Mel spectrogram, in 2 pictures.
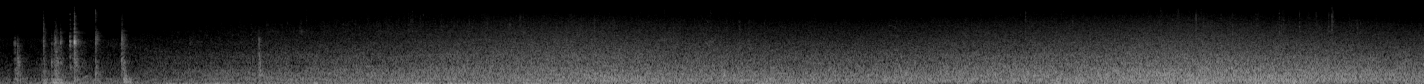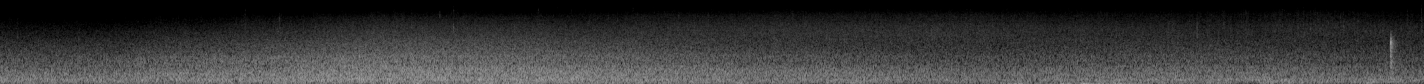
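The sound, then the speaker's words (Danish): A steady roar of storm wind rushing through forest trees, heard through the opened door of a site trailer on 19 April 2013, a little after 6 in the evening; it swells and eases in long gusts for about half a minute. A few faint knocks at the start, and no voices. “Jeg prøver lige at åbne døren ud, så man kan høre skoven.”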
